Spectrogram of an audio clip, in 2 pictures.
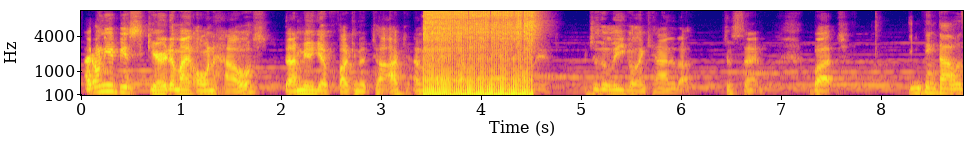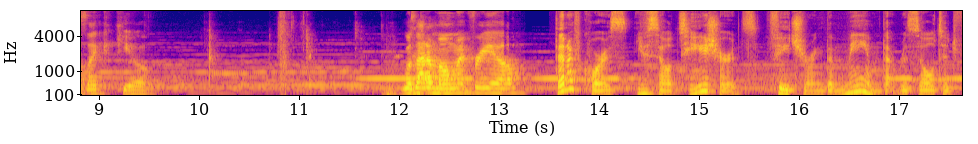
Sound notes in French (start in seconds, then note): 3.4 crépitement électrique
